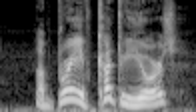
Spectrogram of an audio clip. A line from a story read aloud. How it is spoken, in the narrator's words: she cried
